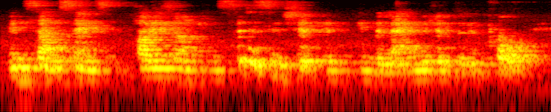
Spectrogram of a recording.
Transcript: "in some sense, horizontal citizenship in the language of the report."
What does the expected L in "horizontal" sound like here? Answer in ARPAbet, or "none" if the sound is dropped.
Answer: N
